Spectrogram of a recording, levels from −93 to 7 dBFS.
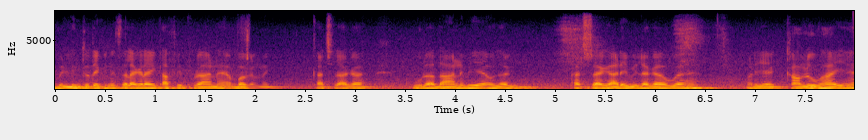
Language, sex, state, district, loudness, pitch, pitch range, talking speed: Hindi, male, Bihar, West Champaran, -16 LUFS, 130 Hz, 125-135 Hz, 215 wpm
